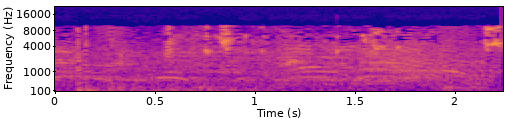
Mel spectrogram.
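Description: Basketball game sound in an arena: a ball dribbled on the hardwood court, with faint low thuds, over a low crowd murmur.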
